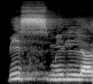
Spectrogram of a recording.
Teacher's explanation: سین میں سیٹی کی آواز نکالیں گے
